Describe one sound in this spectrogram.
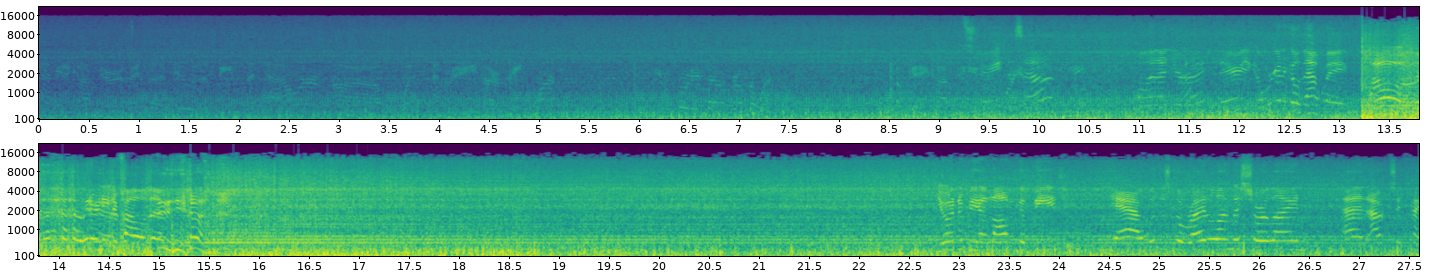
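A small aircraft engine drones steadily with a propeller buzzing.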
